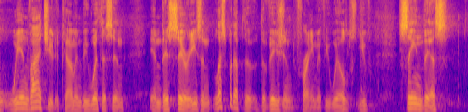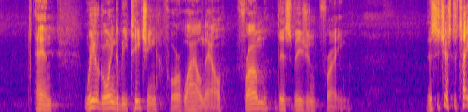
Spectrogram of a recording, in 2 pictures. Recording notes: This JAT was recorded live on Sunday, September 26th, 2021 at Newark UPC.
